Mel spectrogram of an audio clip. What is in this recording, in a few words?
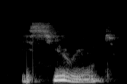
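"esurient", British English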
